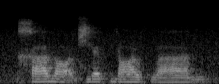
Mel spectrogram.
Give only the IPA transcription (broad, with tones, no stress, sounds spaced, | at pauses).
x ä˧˥ ɻ ɑ̰˨˩ ʊ̯ ɕ j ɛ˦ p j ɑ˥˩ ʊ̯ p w a˧˥ n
